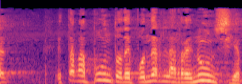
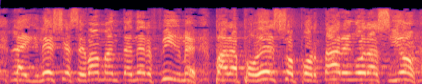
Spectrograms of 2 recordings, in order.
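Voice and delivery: building louder into full-force preaching; fervent preaching; 3 semitones higher, 4 dB louder than usual. Acted. Pastor rousing the congregation about persecution, loud preaching. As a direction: let it swell into a rousing sermon.

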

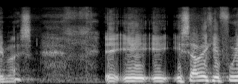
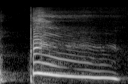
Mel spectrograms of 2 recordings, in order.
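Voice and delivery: high, sharp arrow sound; zing it like an arrow hitting; arrow ping. Acted. Preacher mimics God's arrow striking him with a high ping.

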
